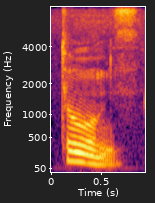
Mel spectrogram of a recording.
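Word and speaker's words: tombs: كتري الوطن الوطن الوطن تومز تومز مقابر مقابر مقابر وكلمه تومز البي سايلنت لا تنطق ابرود ابرود خارج البلاد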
